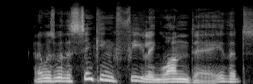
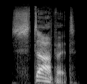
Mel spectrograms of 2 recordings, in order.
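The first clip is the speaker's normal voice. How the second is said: sudden stop; 6 semitones higher than usual. A narrator's reading. Bill abruptly hushing Archie as Reggie nears, sharp. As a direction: stop him short. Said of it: "said Bill suddenly".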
